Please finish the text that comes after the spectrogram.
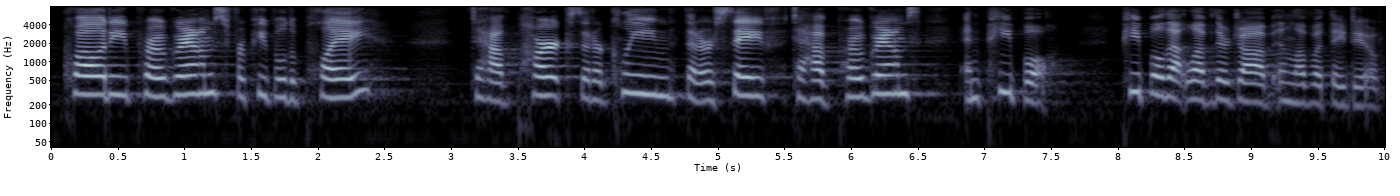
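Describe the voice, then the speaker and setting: A middle-aged woman from Arizona, a city recreation superintendent with a very high-pitched voice, giving an energetic, joking presentation to a class. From Arizona, USA. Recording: long hall reverb.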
